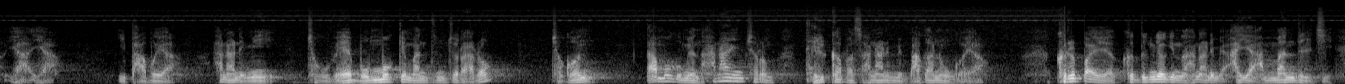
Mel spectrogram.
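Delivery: tempting, enticing tone.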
